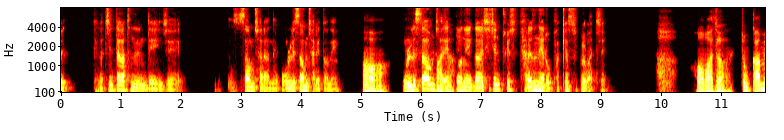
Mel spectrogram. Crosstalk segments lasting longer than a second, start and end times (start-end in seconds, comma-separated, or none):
none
